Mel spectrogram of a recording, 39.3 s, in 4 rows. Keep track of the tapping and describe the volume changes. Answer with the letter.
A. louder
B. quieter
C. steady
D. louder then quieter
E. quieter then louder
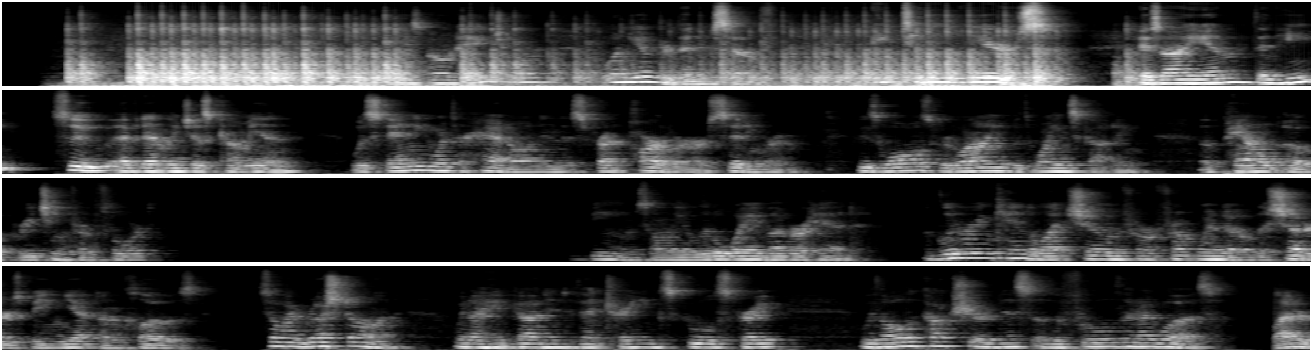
E.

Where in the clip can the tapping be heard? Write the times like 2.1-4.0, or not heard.
0.3-8.6.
